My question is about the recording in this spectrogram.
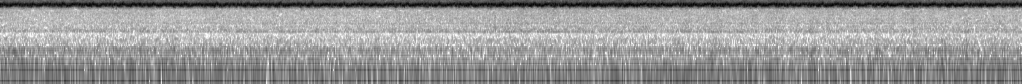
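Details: Engine jump-started from the repaired Stanley-type jump starter box (positive to B+ on fuse relay center, negative to engine ground): steady low rumble, even idle, no knocks or misses; running smoothly.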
